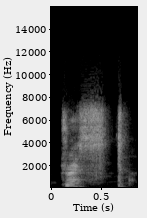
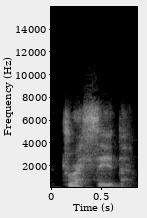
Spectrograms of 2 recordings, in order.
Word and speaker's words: dressed: is get dressed and we pronounce it with one sound dressed dressed uh do not say dressed it is only one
